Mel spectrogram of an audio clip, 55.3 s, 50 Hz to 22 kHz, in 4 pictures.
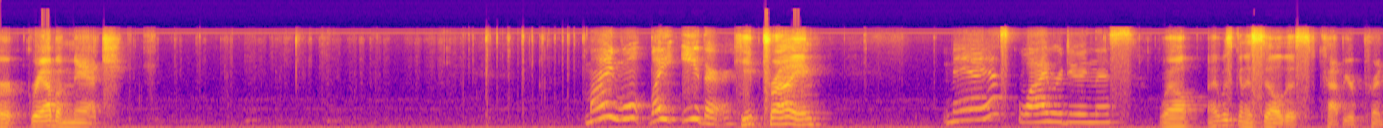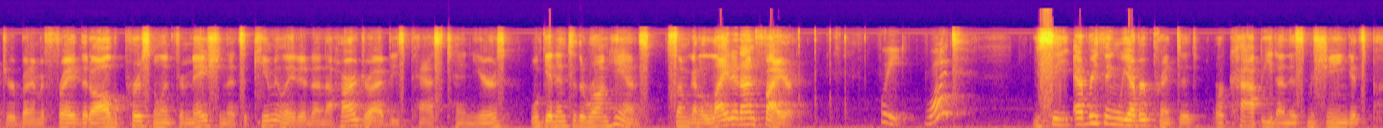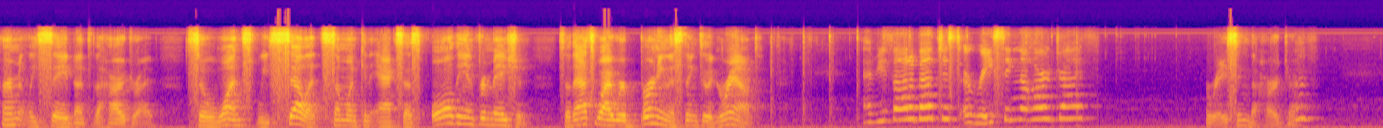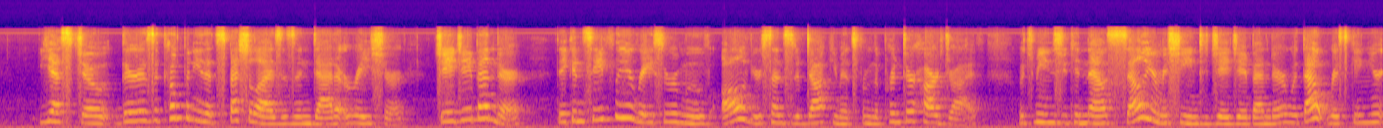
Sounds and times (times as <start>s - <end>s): Speech: 0.0s - 1.2s, 5.9s - 8.3s, 9.5s - 21.9s, 22.6s - 23.6s, 24.2s - 35.3s, 36.3s - 38.7s, 39.7s - 40.9s, 41.9s - 55.3s.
